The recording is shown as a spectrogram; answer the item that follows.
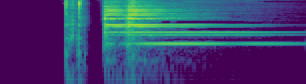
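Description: Two quick mouse-click sound effects, then a bright bell ding that rings and fades over about a second and a half. This is the notification-bell chime of a YouTube subscribe-button animation as the bell icon is clicked.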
